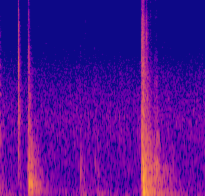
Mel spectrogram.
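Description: Car door as a woman hurries into her car on a dark, rainy evening: a couple of quick latch clicks, then a solid slam with a short decay, fairly faint overall.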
